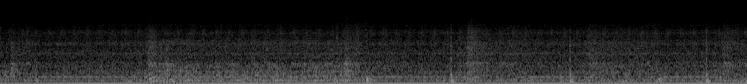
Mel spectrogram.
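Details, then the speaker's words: VW Jetta TDI manual, diesel idling in neutral while clutch pedal is released and pressed: loud gritty grinding from under the hood on top of idle; defective throw-out bearing. "it's a grinding noise i can hear it it's pretty loud yeah so the customer is complaining about that noise okay and this noise is caused by a throw out bearing"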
